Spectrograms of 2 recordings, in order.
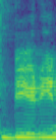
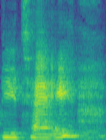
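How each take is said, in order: First: The word ends with a long E vowel. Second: The word ends without a long E vowel. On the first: The speaker calls it right. "I think it's just beauty because it's a long E" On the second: The speaker calls it wrong. "not Beauté"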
